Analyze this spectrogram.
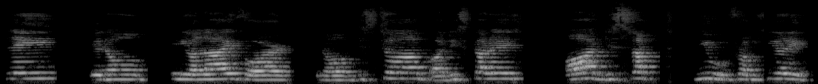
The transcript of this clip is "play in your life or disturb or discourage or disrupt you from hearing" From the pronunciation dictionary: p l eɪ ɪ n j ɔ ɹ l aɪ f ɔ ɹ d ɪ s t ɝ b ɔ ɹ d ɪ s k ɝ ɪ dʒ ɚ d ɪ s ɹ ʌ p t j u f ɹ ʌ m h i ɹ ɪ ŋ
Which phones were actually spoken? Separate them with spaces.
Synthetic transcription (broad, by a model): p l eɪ ɪ n j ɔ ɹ l aɪ f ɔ ɹ d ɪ s t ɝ b ɔ ɹ d ɪ s k ɝ ɪ dʒ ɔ d ɪ s ɹ ʌ p t j u f ɹ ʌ m h i ɹ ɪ ŋ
